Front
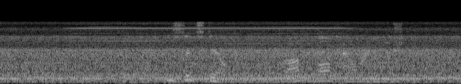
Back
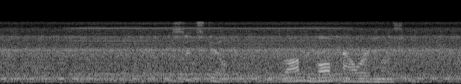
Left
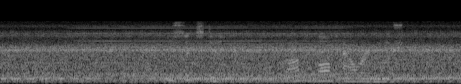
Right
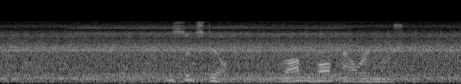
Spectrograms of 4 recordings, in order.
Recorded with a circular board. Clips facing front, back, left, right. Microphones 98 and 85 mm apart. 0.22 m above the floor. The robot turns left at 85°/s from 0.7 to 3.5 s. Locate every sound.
1.7 s a man speaking: 20° right; by 4.2 s 175° right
